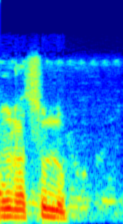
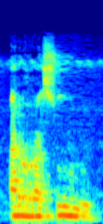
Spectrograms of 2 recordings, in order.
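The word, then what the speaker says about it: الرسول: It is ar-rasul. Because Okay. ra is from hurufu shamsiyah. So in this case, lam is getting omitted while pronunciation. Ar-rasulu.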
